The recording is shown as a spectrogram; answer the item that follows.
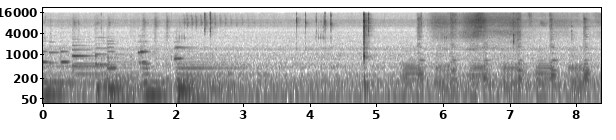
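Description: Soft instrumental background music with a gentle repeating pattern, over a few light clicks like keyboard typing and one sharp click about five seconds in.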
